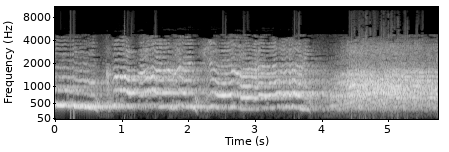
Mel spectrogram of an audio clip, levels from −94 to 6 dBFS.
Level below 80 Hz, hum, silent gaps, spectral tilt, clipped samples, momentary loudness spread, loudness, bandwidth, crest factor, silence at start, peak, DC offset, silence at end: -60 dBFS; none; none; -3.5 dB/octave; under 0.1%; 6 LU; -10 LUFS; 7.2 kHz; 10 dB; 0 s; 0 dBFS; under 0.1%; 0 s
